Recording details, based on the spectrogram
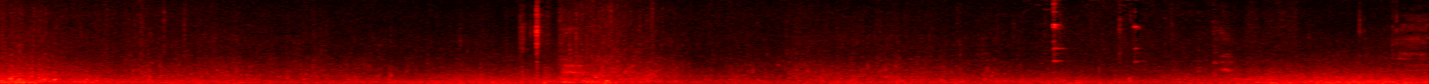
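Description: Ocean waves wash and surge in a steady roar, with gusty wind buffeting the microphone; the sound rises and falls gently throughout with no voices.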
